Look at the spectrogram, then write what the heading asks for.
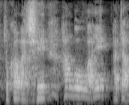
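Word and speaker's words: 城下町: 그래서 발음 조심해야 돼요. 조카마치. 뭐라고요? 조카마치.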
